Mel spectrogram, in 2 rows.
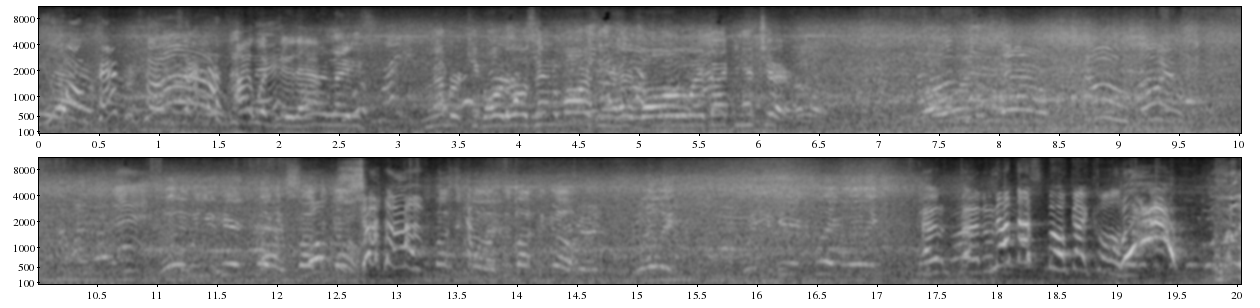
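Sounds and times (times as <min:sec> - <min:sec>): indistinct voices talking: 0:00.0 - 0:20.0.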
